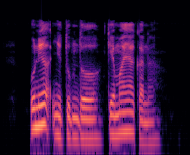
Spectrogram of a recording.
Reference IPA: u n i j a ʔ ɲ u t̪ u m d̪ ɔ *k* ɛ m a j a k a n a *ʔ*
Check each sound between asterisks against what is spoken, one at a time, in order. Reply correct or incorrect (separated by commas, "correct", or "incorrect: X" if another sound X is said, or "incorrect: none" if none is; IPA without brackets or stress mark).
correct, incorrect: none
